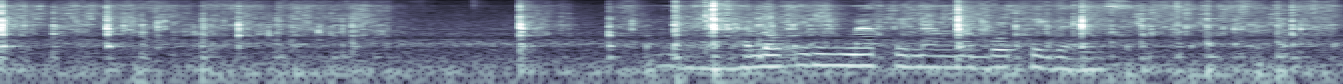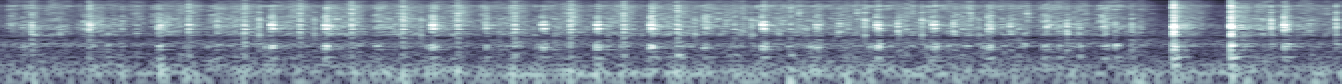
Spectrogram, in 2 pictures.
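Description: A wire whisk clicks rapidly against a bowl, beating batter.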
